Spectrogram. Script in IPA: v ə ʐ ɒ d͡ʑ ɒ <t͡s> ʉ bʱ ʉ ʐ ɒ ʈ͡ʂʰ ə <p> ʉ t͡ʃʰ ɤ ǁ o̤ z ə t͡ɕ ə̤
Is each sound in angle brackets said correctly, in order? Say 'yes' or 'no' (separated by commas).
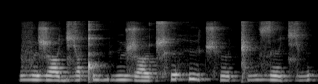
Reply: no, no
